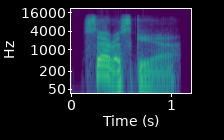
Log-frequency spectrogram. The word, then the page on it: seraskier: British English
